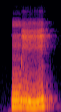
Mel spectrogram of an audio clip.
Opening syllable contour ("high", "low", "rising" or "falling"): low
